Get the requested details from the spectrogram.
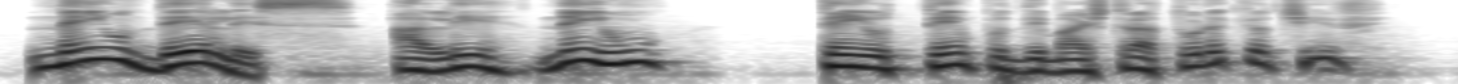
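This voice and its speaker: At a very slow pace, a man with a fairly high pitch speaks in a dark, mellow, somewhat breathy tone on a very clean recording with a silent background. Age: 70s. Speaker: former judge running for Senate. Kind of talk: interview. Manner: halting, repeats words.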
